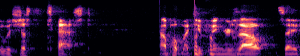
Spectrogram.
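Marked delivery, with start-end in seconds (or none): 0.0-0.9 amused voice with a laugh in it. Voicing a character whose spell failed, laughing while speaking. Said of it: "I'm gonna laugh and say".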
